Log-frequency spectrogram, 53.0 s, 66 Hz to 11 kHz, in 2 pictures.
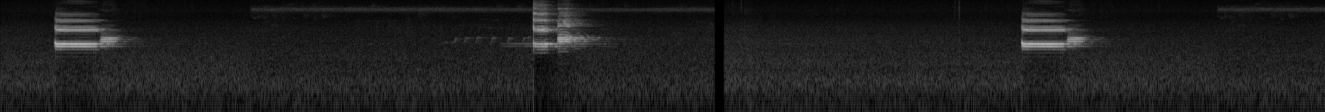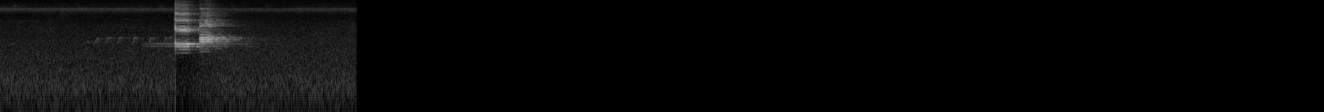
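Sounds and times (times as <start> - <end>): bellbird ringing call: 1.1 - 2.6, 10.2 - 12.3, 20.4 - 22.0, 29.5 - 31.7.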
